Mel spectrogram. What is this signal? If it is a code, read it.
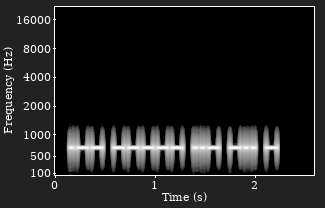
Morse code, heard as a keyed tone, about 33 wpm, 700 Hz. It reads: W0UDT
